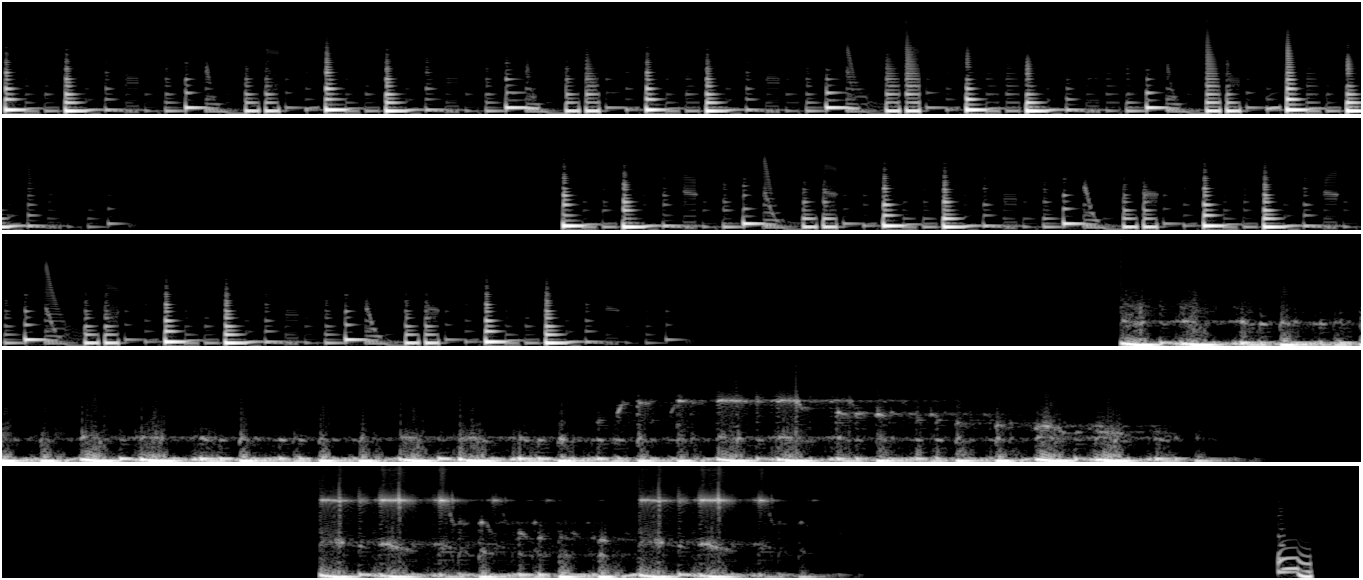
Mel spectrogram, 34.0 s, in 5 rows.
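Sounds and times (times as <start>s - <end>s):
synth and bass loop at 150 bpm: 0.0s - 7.0s, 9.6s - 16.6s, 19.2s - 26.4s, 28.8s - 31.3s.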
